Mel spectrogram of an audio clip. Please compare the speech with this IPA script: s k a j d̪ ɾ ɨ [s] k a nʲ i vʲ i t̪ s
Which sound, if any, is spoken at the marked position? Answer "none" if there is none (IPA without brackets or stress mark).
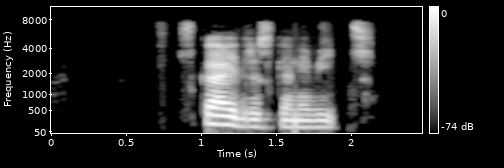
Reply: s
